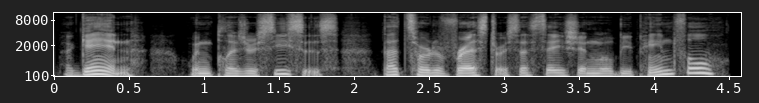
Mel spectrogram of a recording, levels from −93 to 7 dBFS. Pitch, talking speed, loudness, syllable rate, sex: 145 Hz, 170 wpm, -19 LUFS, 5.3 syllables/s, male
